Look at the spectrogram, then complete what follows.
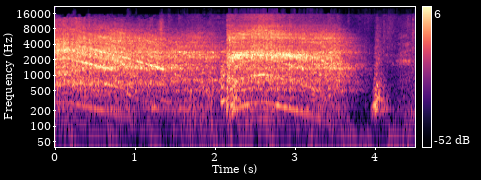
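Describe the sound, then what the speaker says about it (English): A blender whirs as it blends eggs into a bread batter, a loud continuous motor drone with shifting pitch that drops away abruptly near the end. "All you have to do is blend that up and grab your bread pan"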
